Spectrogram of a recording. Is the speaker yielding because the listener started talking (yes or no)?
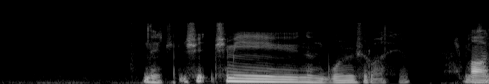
yes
